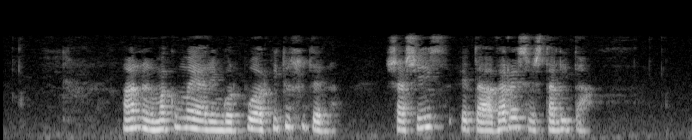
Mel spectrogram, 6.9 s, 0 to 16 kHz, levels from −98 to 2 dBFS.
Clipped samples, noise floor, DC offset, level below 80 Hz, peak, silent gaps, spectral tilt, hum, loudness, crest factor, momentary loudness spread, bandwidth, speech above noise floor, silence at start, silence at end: under 0.1%; -59 dBFS; under 0.1%; -54 dBFS; -4 dBFS; none; -7.5 dB/octave; none; -20 LUFS; 18 dB; 10 LU; 7 kHz; 40 dB; 1.25 s; 1 s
